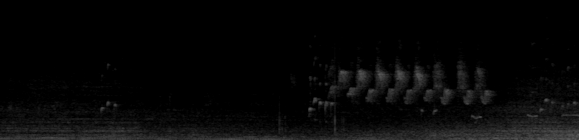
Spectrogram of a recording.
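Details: Canary song: after a few seconds of quiet hiss and faint chirps, a fast, high trill of repeated sharp notes bursts out and runs for nearly two seconds, with steady background noise growing louder.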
